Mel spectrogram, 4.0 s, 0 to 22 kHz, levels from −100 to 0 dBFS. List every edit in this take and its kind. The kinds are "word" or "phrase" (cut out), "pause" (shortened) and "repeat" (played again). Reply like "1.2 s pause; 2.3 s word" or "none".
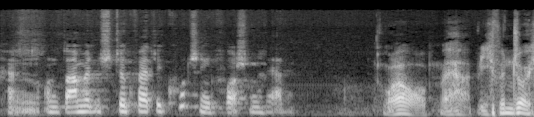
1.1 s word; 2.0 s word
